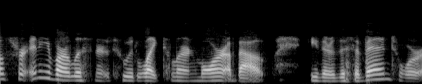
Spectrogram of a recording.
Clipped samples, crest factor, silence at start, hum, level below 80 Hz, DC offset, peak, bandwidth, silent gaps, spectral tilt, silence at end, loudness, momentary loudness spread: under 0.1%; 18 dB; 0 s; none; -76 dBFS; under 0.1%; -2 dBFS; 5.4 kHz; none; -6.5 dB/octave; 0 s; -20 LUFS; 11 LU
